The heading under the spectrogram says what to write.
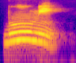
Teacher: First one long u. The second vowel e, short e.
